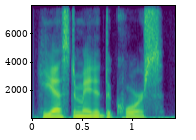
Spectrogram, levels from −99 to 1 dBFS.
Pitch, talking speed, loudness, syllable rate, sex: 105 Hz, 170 wpm, -16 LUFS, 6.4 syllables/s, male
